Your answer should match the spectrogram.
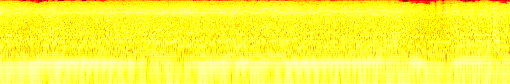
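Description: Hammerhead RS race car engine in the racing game Wreckfest, a steady droning hum that rises and dips slightly with throttle, continuous and close throughout.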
